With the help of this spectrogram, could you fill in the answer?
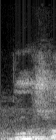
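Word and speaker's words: bourgeois: सो मैंने सब कवर किया, इसमें आम आदमी, गरीब, अमीर, गरीब और बुर्जुआ, इसे बोलेंगे, लिखा जाता है BOURGEOS, बट प्रोनाउंसिएशन है बुर्जुआ।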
